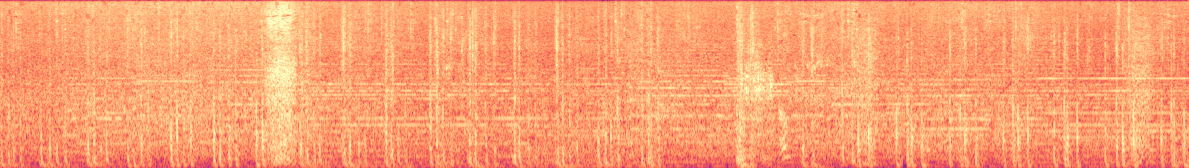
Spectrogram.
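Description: Horse hooves clop on wooden planks.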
